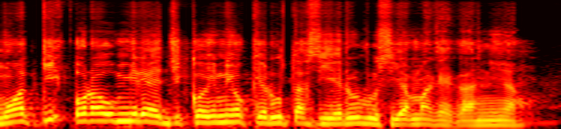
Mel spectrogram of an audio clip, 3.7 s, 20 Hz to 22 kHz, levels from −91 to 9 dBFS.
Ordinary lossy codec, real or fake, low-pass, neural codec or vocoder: none; fake; none; codec, 44.1 kHz, 7.8 kbps, Pupu-Codec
